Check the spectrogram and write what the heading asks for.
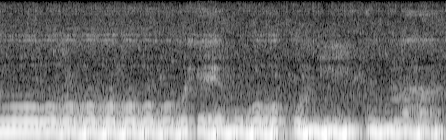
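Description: A single voice chanting a Hawaiian mele for hula kahiko, with no drum. It holds long, low notes with a strong, regular wavering in pitch, the ʻiʻi vibrato of Hawaiian chant, and breaks briefly about two seconds in.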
